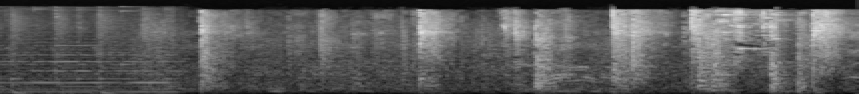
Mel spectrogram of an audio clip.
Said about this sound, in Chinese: 一阵乒乒乓乓，玻璃都被砸碎，宛如枪林弹雨的场面。原来是老天爷降下冰雹。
